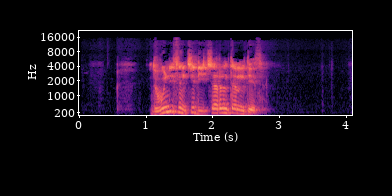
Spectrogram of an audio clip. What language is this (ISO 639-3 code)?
kab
